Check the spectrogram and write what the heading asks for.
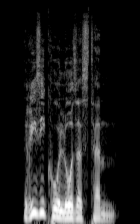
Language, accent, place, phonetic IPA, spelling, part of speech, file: German, Germany, Berlin, [ˈʁiːzikoˌloːzəstəm], risikolosestem, adjective, De-risikolosestem.ogg
- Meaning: strong dative masculine/neuter singular superlative degree of risikolos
